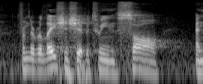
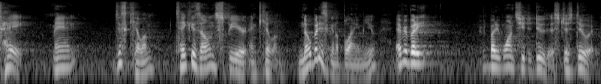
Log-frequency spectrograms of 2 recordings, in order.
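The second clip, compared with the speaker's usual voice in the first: hushed urging; 7 dB quieter, faster than usual. Acted. David's companion urging him beside sleeping Saul, hushed. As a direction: keep it soft, as if someone is asleep nearby.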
